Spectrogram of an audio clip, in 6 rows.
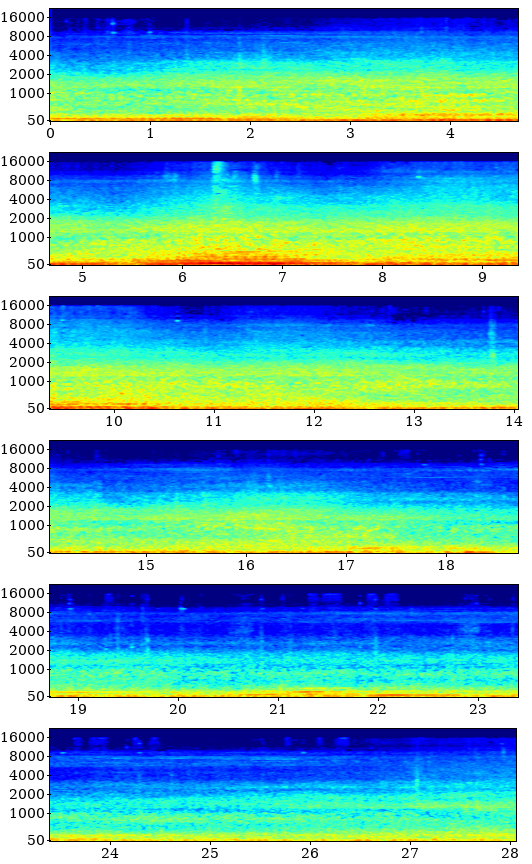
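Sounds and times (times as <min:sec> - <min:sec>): car passing close by: 0:00.0 - 0:19.0
quieter passing cars: 0:00.0 - 0:28.0.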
